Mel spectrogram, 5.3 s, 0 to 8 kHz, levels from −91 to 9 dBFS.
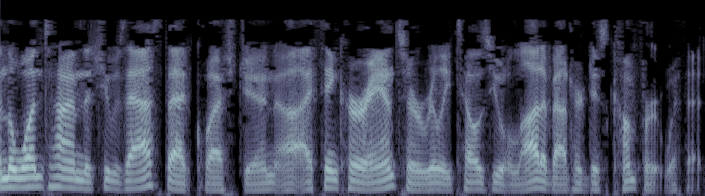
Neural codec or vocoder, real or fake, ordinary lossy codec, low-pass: none; real; MP3, 24 kbps; 7.2 kHz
